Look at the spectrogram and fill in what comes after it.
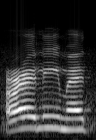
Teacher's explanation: single حرکات ہیں، علی نہیں پڑھنا ہے، علی مت، علی مت، عین کو وسط حلق سے نکالنا ہے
